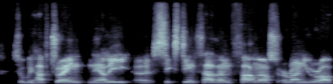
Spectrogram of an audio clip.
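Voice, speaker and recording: Speaking at a moderate pace with a French accent, a man has a fairly high pitch and a bright, sharp tone. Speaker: market analyst. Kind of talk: webinar presentation. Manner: halting, many fillers and repeats.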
